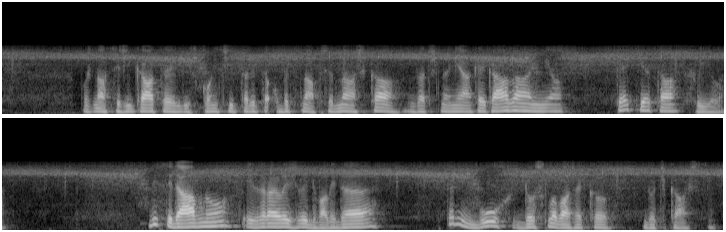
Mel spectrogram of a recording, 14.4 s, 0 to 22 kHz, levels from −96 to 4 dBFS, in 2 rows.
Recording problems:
high frequencies cut off; severe; nothing above 4 kHz
hiss; noticeable; throughout; 15 dB below the speech

